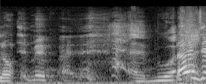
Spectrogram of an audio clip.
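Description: A man chuckling and laughing softly between bits of talk, with short breathy voiced sounds rather than clear words.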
